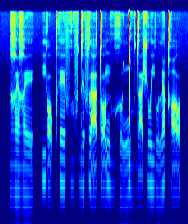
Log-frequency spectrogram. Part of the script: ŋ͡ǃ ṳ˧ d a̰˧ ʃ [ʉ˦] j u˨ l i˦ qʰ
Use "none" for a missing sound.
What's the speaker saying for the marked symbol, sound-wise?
u˦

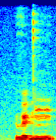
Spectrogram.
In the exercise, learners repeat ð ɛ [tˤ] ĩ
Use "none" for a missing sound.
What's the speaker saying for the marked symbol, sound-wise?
d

